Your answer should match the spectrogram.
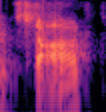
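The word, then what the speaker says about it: Zarr: So we can try to think about the cloud native storage kind of data processing by using the JAR, I think, G-Z-A-R-R, JAR. That's what I pronounce.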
